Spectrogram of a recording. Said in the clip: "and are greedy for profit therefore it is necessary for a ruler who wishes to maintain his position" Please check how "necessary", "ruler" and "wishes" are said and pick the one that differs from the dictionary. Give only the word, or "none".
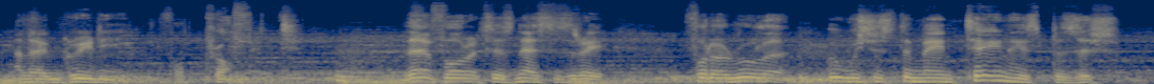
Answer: none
